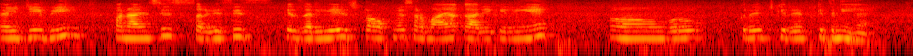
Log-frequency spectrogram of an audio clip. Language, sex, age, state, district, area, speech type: Urdu, female, 60+, Delhi, Central Delhi, urban, read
